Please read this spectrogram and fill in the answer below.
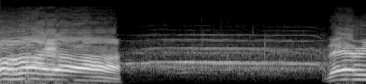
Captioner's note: cheering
